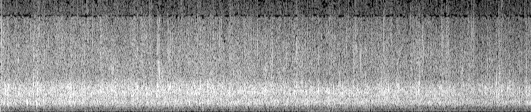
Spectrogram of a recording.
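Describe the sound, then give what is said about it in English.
A crowd of people clapping steadily to encourage others, a dense, even wash of applause that holds at full volume without breaks for about five seconds, with no voices standing out. “If some of you have made some of those decisions in the past and it's brought such amazing roots and fruit, would you clap to encourage someone today that needs to make those decisions?”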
